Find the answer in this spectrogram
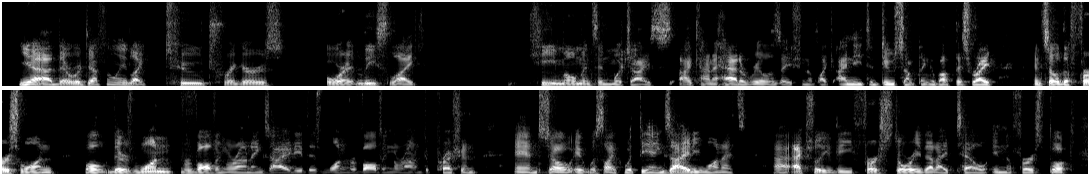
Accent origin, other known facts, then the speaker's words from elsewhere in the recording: Boston, Massachusetts, United States; I grew up in Boston in a suburb just north uh, of the city.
